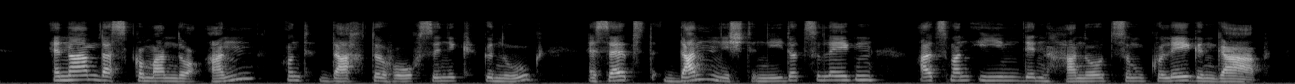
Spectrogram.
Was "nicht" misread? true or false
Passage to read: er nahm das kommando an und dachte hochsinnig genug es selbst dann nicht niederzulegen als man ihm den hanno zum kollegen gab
false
